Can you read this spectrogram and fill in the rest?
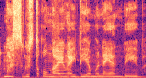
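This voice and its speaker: A woman's voice: mid-range voice, fairly even intonation, fairly quick, a bit bright, slight background noise, lightly acted. A woman acting as an older girlfriend of a younger man in a Filipino radio drama, talking casually. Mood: apologetic, sweet. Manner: casual, conversational, girlfriend talk. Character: older liberated-yet-modest woman dating a younger man. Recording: music behind the voice.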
